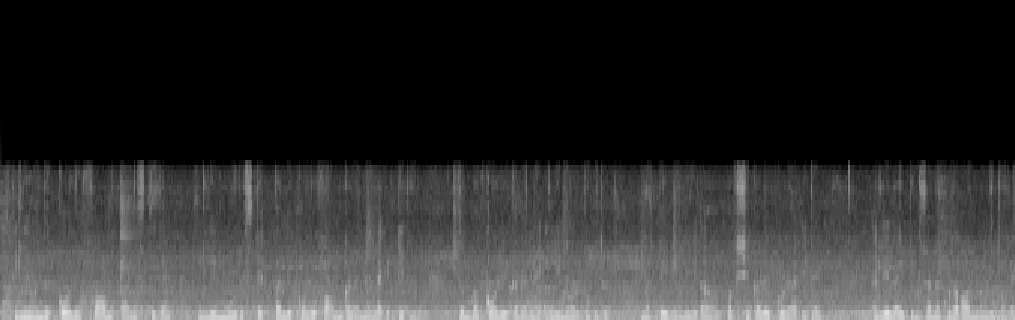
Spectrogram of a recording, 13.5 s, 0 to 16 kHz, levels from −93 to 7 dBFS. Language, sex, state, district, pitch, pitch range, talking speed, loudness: Kannada, female, Karnataka, Dharwad, 225 Hz, 220-230 Hz, 130 wpm, -18 LUFS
